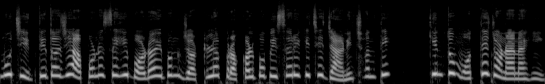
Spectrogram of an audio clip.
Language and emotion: Odia, fearful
